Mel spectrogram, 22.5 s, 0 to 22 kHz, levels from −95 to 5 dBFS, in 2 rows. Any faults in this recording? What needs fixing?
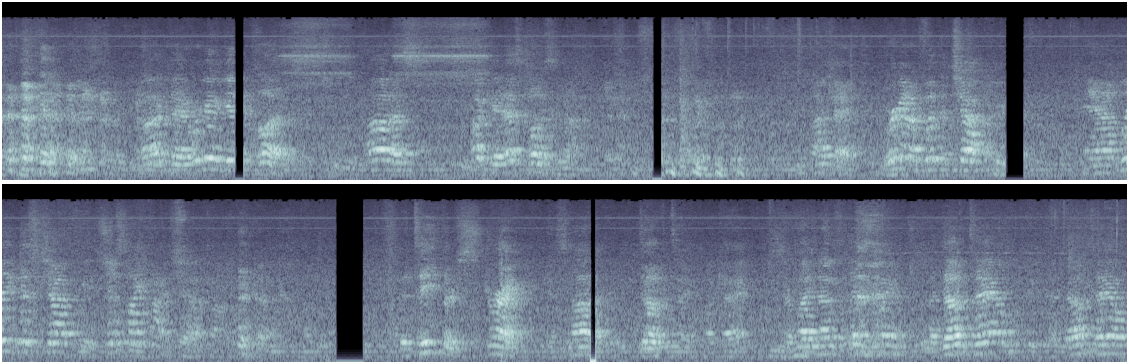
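Underrun with held sample at 2.32–2.41 s, 6.50–6.60 s, 10.03–10.22 s, 14.58–14.86 s and 17.13–17.18 s. Each time the output buffer ran empty and the converter held its last value, so the waveform goes flat. Roughly 50 to 300 ms of audio was lost at each event.

Prevent it by enlarging the output buffer or giving the thread that fills it higher priority, so data always arrives in time.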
